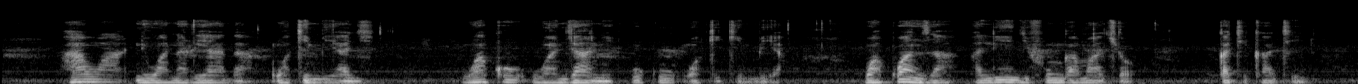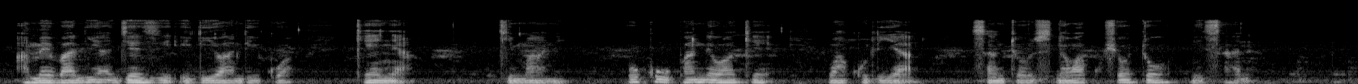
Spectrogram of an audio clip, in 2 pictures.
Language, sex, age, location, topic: Swahili, male, 18-24, Kisii, education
